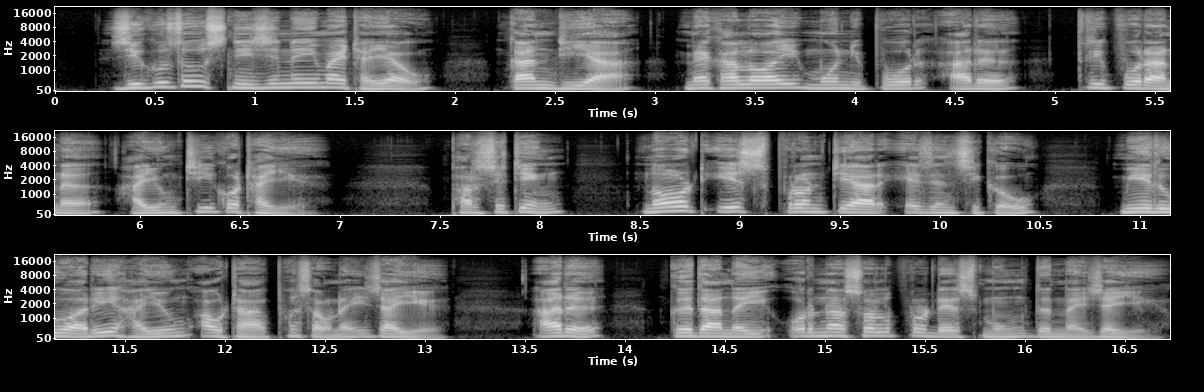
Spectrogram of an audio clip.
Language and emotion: Bodo, neutral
